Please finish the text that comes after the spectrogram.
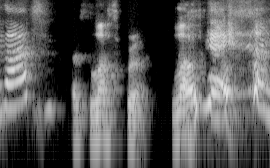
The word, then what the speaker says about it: Loughborough: That's Loughborough.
